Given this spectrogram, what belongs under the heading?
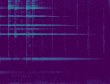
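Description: A small bell in Untitled Goose Game rings out in a few bright, quick strikes with a lingering tone, set against steady low game ambience, fairly quiet.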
